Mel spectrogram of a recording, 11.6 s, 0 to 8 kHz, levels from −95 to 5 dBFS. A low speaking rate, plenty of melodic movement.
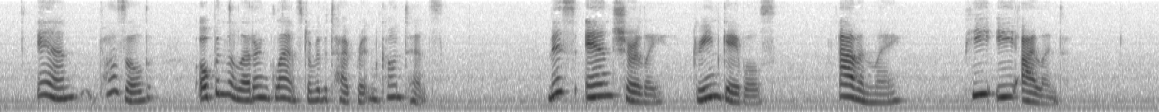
Yes: slow, 100 wpm; wide, 6.0 semitones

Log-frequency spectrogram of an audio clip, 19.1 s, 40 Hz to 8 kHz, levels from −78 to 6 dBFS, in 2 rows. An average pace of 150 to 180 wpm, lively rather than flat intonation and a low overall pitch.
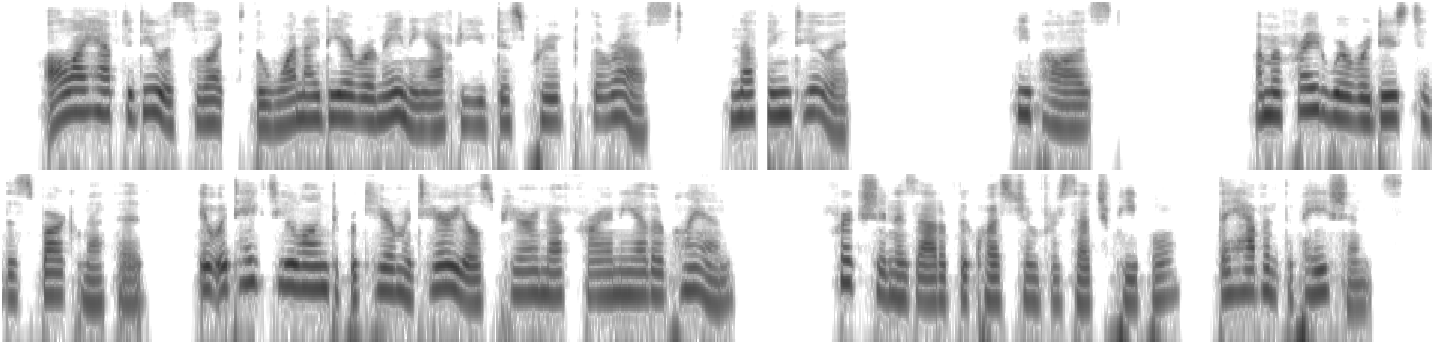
No: average, 175 wpm; wide, 5.7 semitones; medium, 185 Hz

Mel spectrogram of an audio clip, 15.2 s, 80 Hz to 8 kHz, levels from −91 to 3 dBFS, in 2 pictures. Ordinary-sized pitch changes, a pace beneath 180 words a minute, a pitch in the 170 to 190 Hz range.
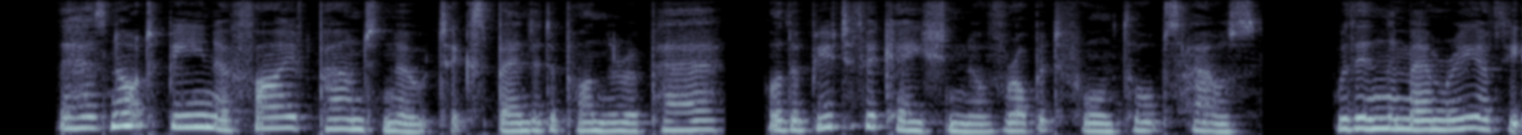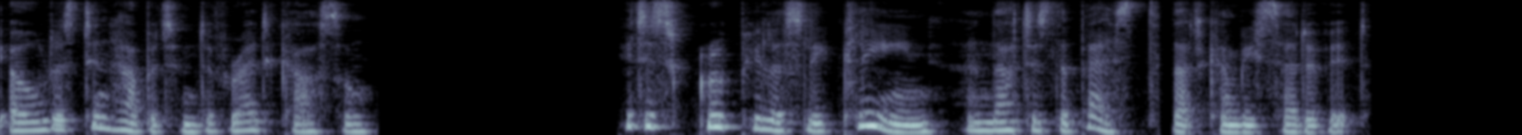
Yes: average, 4.7 semitones; average, 170 wpm; medium, 185 Hz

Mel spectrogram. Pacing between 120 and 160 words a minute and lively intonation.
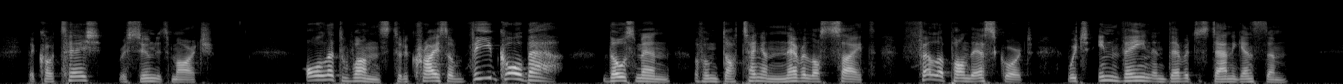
No: average, 145 wpm; average, 4.6 semitones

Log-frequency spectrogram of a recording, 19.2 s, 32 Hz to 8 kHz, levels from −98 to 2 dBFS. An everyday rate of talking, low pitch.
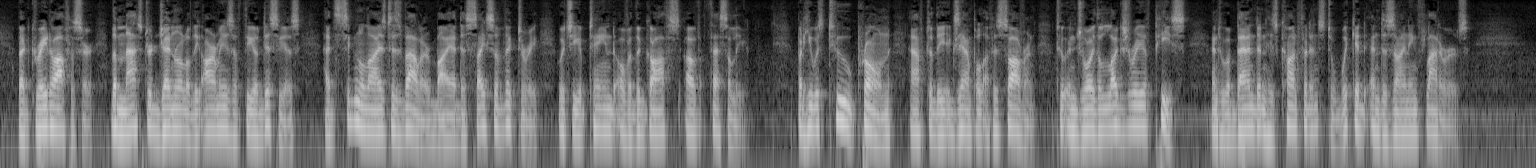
Yes: average, 170 wpm; low, 105 Hz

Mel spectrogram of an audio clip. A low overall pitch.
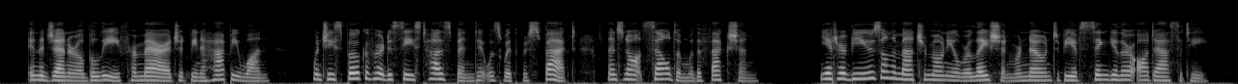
No: high, 195 Hz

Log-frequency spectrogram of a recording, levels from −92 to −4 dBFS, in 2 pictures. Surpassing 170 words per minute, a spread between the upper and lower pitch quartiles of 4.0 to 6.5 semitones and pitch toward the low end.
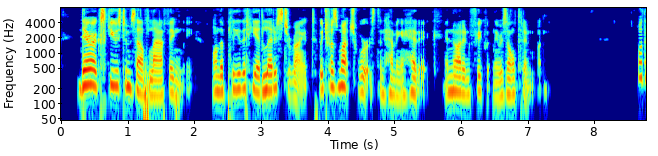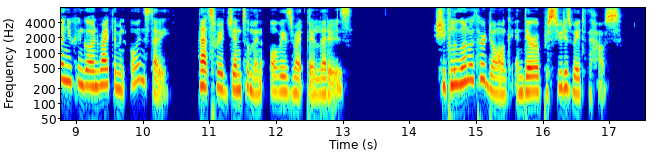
No: average, 200 wpm; average, 5.1 semitones; high, 190 Hz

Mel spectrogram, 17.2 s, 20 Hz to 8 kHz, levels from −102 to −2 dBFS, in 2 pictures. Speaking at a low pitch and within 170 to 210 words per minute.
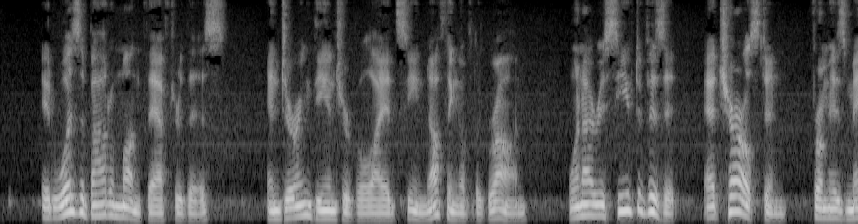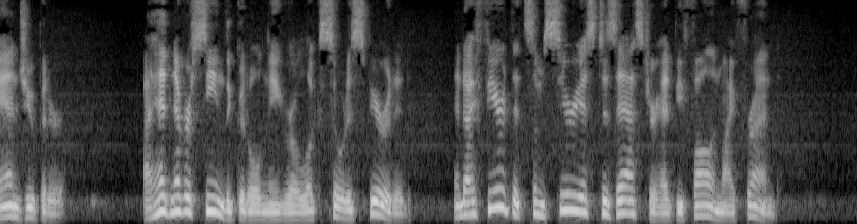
Yes: low, 120 Hz; average, 175 wpm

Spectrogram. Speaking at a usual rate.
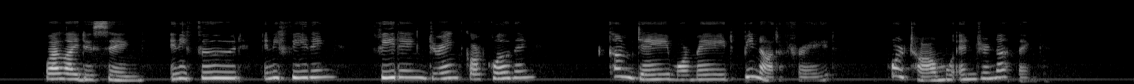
No: slow, 125 wpm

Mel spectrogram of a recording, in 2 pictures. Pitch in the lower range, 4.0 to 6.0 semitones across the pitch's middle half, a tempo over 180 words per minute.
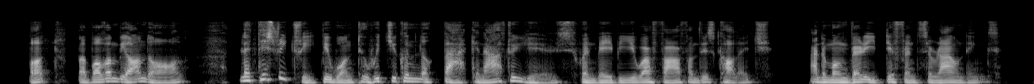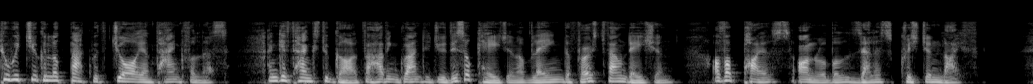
Yes: low, 105 Hz; average, 4.8 semitones; average, 190 wpm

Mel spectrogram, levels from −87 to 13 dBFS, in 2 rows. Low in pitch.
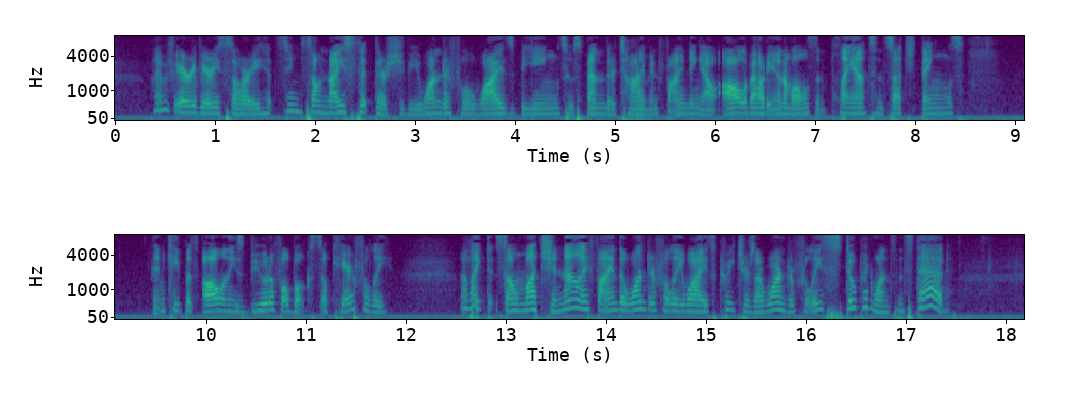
No: medium, 170 Hz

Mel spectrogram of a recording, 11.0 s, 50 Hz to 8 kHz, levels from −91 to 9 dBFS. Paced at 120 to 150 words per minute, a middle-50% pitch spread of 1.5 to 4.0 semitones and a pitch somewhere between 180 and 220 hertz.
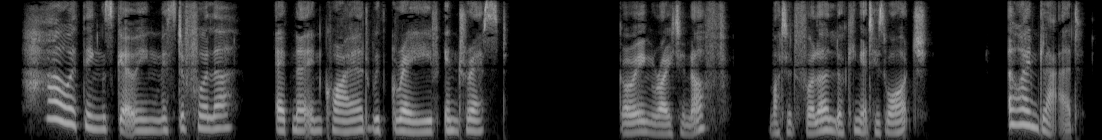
Yes: average, 140 wpm; average, 3.6 semitones; high, 190 Hz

